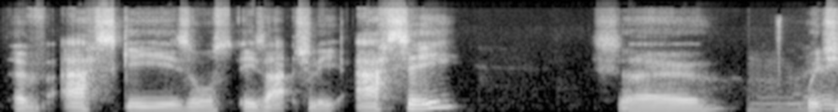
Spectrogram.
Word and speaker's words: ASCII: Because everyone in the chat is saying, is it ASCII code? ASCII code. Yeah. But Phil is saying ashy code. Yeah. So it's a mispronunciation from Phil, I believe.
